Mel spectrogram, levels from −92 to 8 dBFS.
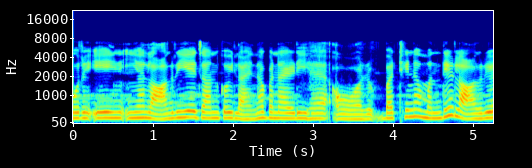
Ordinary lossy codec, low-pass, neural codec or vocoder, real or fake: none; 7.2 kHz; none; real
